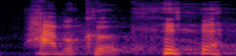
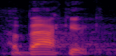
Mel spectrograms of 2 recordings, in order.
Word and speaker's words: Habakkuk: going over today is very familiar with often pronounced have a cook as I pronounced it when I first ever saw it is actually pronounced habakkuk he's the writer he's a prophet the minor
